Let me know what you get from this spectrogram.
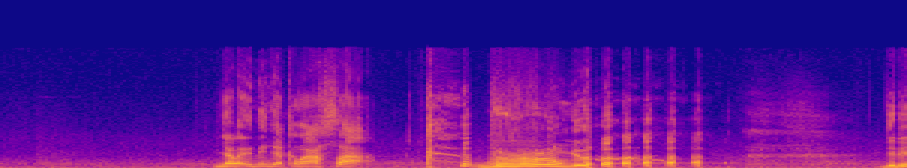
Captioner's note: laughing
